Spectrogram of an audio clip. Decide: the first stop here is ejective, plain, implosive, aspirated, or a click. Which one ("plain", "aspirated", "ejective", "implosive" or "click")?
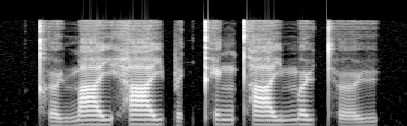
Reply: aspirated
